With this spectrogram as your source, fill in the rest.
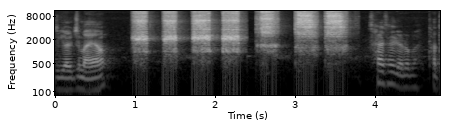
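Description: A spray can hisses in short, quick bursts.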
